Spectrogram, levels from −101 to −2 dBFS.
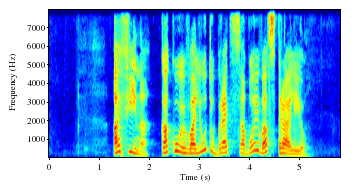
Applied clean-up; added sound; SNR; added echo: none; none; none; none.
